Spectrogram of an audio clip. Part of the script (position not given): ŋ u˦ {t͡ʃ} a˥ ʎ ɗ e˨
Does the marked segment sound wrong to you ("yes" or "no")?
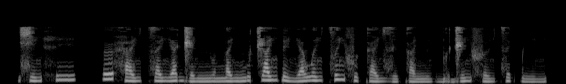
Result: no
